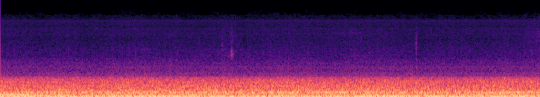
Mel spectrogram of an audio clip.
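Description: Steady low rumble of a vehicle's engine and tyres on the road, heard from inside the cab while driving.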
